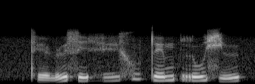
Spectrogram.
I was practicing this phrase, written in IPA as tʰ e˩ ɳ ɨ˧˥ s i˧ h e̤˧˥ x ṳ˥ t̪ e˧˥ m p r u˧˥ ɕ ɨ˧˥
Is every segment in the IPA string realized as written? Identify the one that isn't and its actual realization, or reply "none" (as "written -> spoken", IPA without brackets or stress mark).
none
